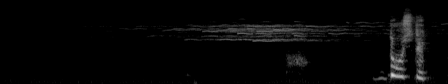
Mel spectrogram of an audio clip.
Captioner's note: SFX: sparkling sound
